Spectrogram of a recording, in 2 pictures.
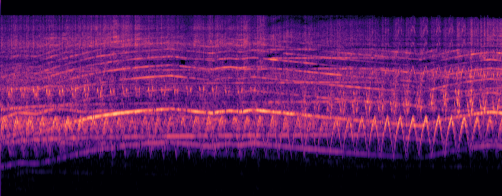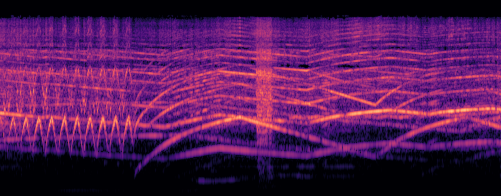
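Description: Fire engine sirens sounding together: a fast warbling yelp for the first dozen seconds, then slower overlapping rising and falling wails.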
